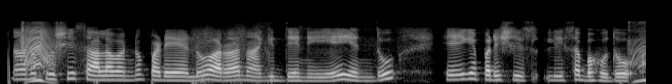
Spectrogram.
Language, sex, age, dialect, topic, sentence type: Kannada, female, 18-24, Mysore Kannada, banking, question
